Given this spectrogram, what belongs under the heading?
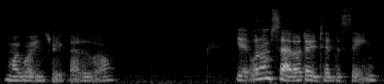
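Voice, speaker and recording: A fairly low voice with vocal fry, slightly rough and a little fast, belongs to a craft vlogger from England with an English accent. She casually narrates while showing her crafts, chatty and giggly, often making fun of herself.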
